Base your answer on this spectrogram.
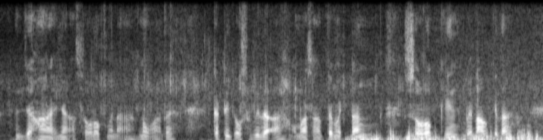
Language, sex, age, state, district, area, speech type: Santali, male, 30-45, Jharkhand, East Singhbhum, rural, spontaneous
